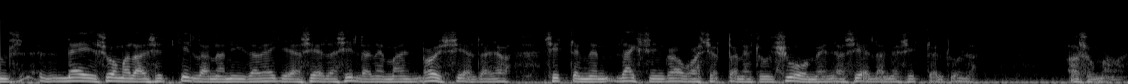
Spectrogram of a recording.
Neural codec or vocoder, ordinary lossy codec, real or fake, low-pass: codec, 16 kHz, 16 kbps, FunCodec, trained on Chinese and English, 50 frames a second; none; fake; 7.2 kHz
